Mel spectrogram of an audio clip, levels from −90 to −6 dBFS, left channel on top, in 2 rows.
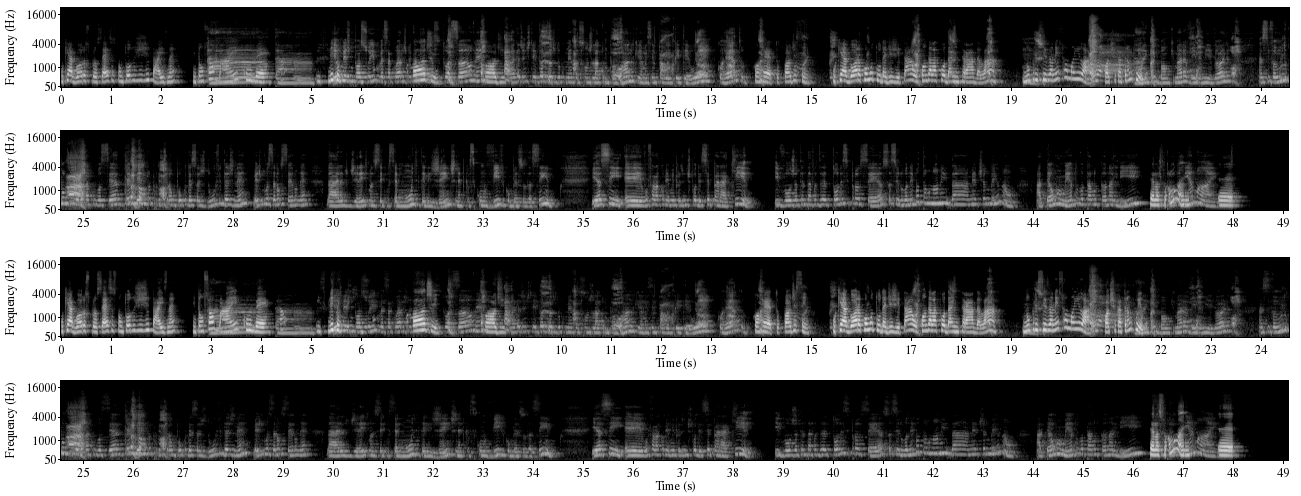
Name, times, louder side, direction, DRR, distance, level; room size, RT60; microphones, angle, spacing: voice 1, 0.0-2.3 2.6-4.1 4.4-4.5 5.1-5.6 6.2-6.3 7.0-7.6 8.5-8.9 13.9-15.0 15.4-18.7 19.2-20.6 20.9-21.7 46.3-47.2 47.7-48.0, right 4 dB, 55° right, 0.6 m, -30 dB
voice 2, 2.9-5.1 5.4-8.5 8.9-13.7 19.2-19.5 21.4-23.4 23.9-29.5 29.9-38.4 38.8-43.6 44.1-46.2 46.5-48.0, left 2 dB, 90° left, 3.1 m, -43 dB
sound 1, 7.7-7.9 8.4-8.5 8.9-9.1 9.5-9.9 10.2-10.3 10.8-11.3 12.0-12.3 12.7-13.0 13.3-13.5 13.9-14.1 14.7-14.9 15.4-15.5 16.1-16.2 17.0-17.2 17.7-18.0 18.5-18.7 19.5-19.7 20.5-21.5 21.8-21.9 22.6-22.8 23.4-23.6 24.4-25.1 25.8-26.8, left 3 dB, 20° left, 0.7 m, -41 dB
14.0 x 10.5 x 5.3 m
head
